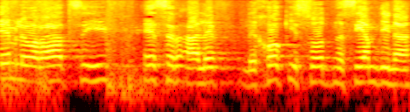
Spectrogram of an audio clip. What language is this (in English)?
Hebrew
